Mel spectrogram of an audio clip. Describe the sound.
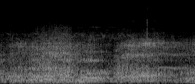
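A tiger roars in a loud, continuous, rough growl lasting about two seconds, with a brief dip in intensity around the middle.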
